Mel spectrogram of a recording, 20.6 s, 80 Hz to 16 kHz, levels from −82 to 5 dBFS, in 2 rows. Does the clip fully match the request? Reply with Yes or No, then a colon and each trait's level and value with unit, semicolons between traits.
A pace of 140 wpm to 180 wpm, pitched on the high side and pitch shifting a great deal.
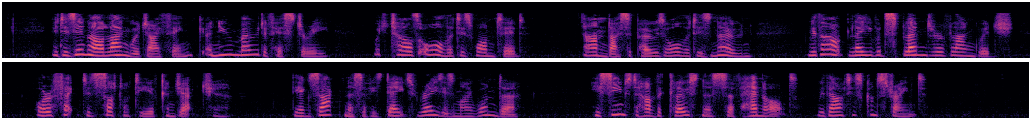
No: average, 160 wpm; high, 235 Hz; average, 3.8 semitones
